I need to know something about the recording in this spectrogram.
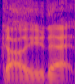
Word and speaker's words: Gallaudet: Gallaudet, there you go. I have a hard time pronouncing that one.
